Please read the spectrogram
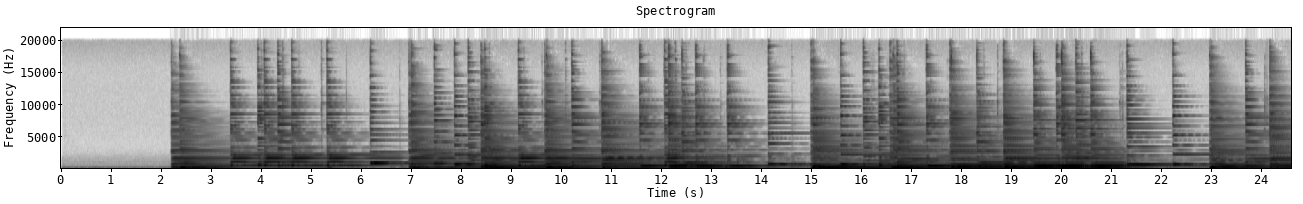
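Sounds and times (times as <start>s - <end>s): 
harpsichord: 2.4s - 24.5s.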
